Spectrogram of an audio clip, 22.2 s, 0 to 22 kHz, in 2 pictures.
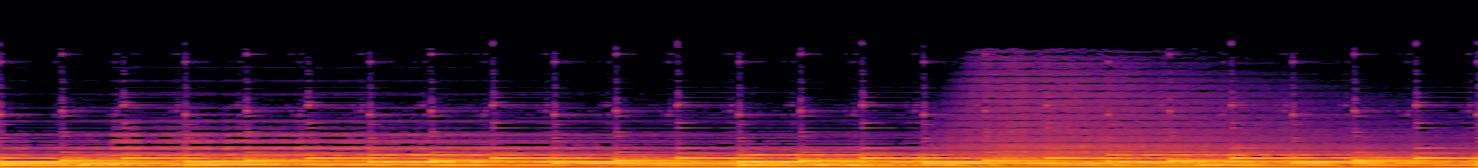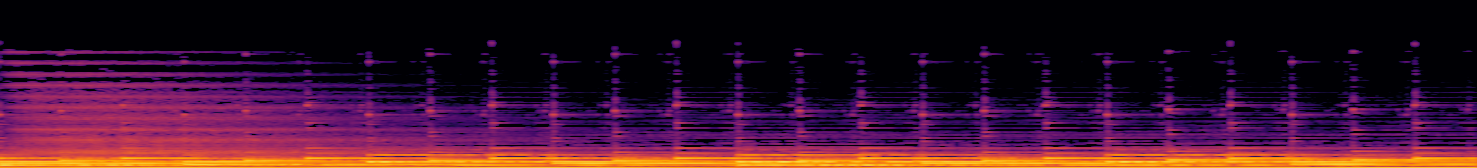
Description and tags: a rose 130 ternary
A ternary spooky loop that could be used to create atmosphere or a track. It does not contain drums. It's a song I started to do but can't finish it.
130bpm, 6-8, creepy, fear, haunted, horror, loop, spectre, spooky, ternary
